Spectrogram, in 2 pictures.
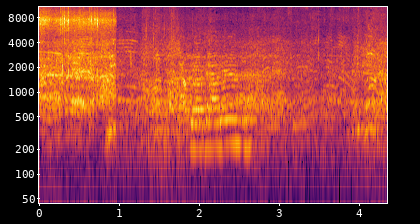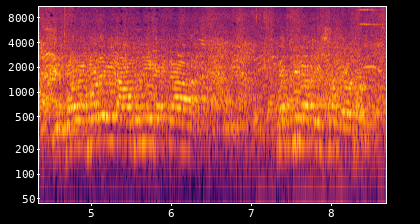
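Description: A crowd of men chants slogans together.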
